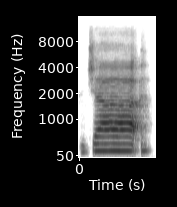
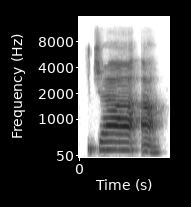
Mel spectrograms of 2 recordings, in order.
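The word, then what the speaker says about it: جاء: Now, if I pronounce this, ja'a, which you could, this is a verb, so you could potentially pronounce it with a fatha.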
